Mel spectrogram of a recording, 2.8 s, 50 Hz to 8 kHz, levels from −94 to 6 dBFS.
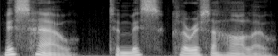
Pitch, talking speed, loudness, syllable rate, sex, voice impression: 100 Hz, 130 wpm, -18 LUFS, 4.6 syllables/s, male, masculine, slightly middle-aged, relaxed, slightly weak, slightly muffled, raspy, intellectual, mature, wild, strict, slightly modest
